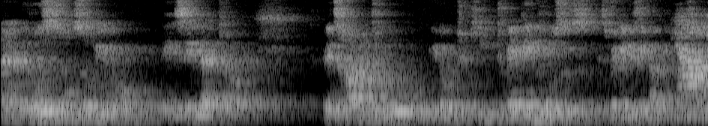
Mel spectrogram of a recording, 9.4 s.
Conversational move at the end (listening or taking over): taking over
